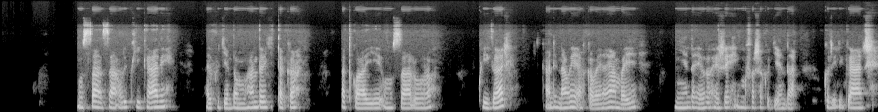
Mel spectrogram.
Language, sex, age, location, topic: Kinyarwanda, female, 25-35, Musanze, government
